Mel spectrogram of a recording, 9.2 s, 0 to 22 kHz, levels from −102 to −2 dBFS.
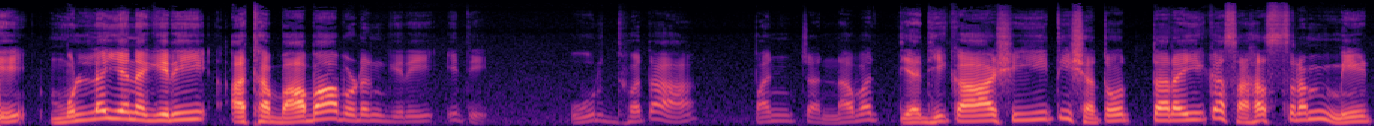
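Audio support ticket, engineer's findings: No system fault found in the speech path. Room noise sits under the speech throughout, and the level shifts near 2 s and again around 5.5 s are the talker moved relative to the mic, not an equipment issue.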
